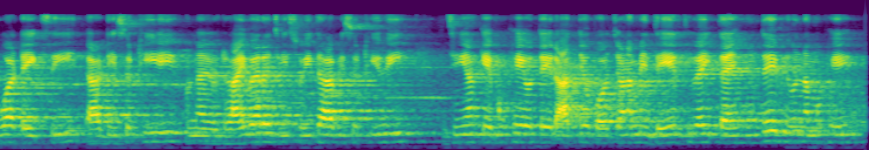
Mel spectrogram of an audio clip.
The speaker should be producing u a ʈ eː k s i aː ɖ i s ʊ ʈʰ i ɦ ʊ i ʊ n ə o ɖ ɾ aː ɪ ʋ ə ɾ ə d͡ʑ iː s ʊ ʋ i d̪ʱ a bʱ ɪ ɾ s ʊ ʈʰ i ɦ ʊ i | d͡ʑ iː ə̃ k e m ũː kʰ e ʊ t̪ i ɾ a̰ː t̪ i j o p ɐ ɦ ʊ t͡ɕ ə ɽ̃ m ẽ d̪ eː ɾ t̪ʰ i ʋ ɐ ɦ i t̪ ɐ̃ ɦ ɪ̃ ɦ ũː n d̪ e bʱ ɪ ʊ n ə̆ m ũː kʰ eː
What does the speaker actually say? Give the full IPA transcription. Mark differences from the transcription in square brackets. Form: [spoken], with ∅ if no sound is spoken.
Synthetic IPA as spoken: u a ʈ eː k s i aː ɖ i s ʊ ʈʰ i ɦ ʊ i ʊ n ə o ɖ ɾ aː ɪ ʋ ə ɾ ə d͡ʑ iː s ʊ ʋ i d̪ʱ a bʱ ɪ [∅] s ʊ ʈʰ i ɦ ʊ i | d͡ʑ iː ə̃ k e m ũː kʰ e ʊ t̪ [e] ɾ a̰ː t̪ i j o p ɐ ɦ ʊ t͡ɕ ə ɽ̃ m ẽ d̪ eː ɾ t̪ʰ i ʋ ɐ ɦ i t̪ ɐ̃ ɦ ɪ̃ ɦ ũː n d̪ e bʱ ɪ ʊ n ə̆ m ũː kʰ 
